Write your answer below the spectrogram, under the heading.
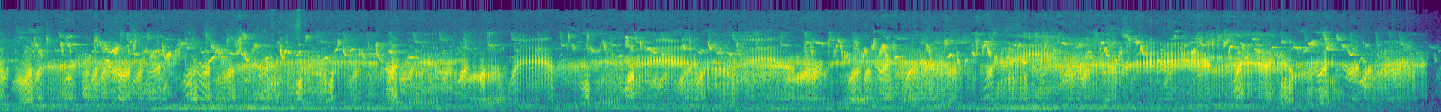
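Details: Many male pool frogs calling together in a sunny-day pond chorus in the Netherlands, attracting females during the late spring mating peak; steady dense rattling and croaking without pause.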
